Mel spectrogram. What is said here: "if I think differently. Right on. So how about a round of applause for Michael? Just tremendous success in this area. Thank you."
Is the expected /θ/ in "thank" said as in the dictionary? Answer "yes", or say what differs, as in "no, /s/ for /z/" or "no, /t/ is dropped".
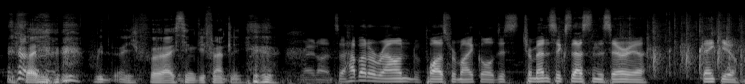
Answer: yes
